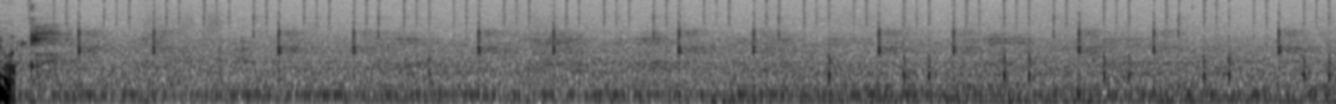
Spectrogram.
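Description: A spinning wheel clicks steadily as a treadle turns.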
